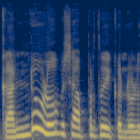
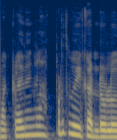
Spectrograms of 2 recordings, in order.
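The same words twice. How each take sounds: First: അപ്പുറത്ത് pressed a little louder; playful emphasis on അപ്പുറത്ത് പോയി; stress on അപ്പുറത്ത്. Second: Said in the usual way. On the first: Retold or imitated. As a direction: make the point that they should watch it elsewhere. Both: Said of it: "അപ്പോൾ ഞാൻ പറയും".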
